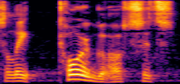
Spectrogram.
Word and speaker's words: leitourgos: So he's saying that he's doing the word is it's L I can't even pronounce it L E I T O U R G O S liturgos.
